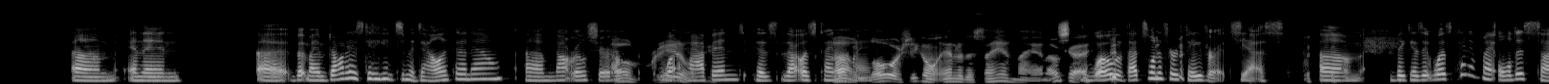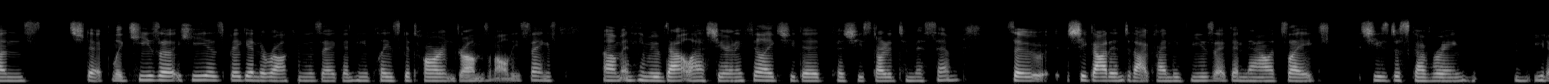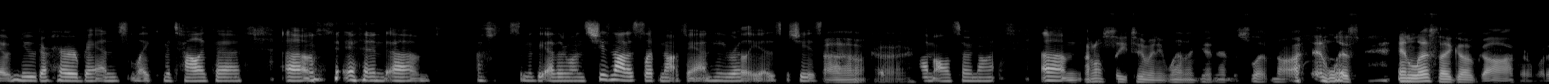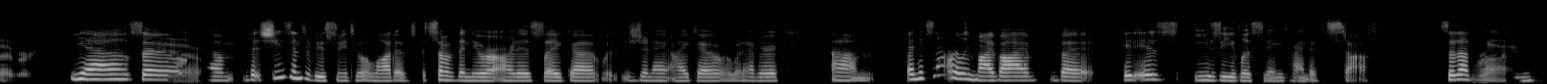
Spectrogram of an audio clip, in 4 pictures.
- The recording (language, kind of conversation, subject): English, unstructured, How do you usually discover new music these days, and how does it help you connect with other people?
- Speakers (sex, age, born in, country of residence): female, 40-44, Germany, United States; male, 45-49, United States, United States
- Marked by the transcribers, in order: laugh; tapping; laughing while speaking: "and"; other background noise; laughing while speaking: "Slipknot unless"; unintelligible speech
